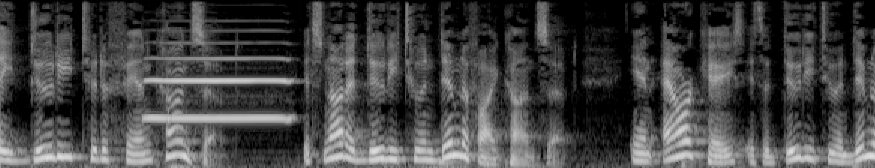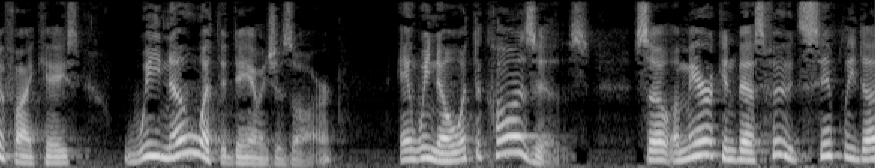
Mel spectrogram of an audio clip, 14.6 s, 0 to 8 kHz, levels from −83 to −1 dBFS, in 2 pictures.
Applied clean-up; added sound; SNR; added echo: none; Wind instrument, woodwind instrument; 0 dB; none.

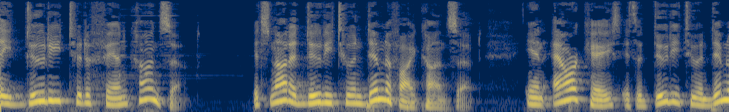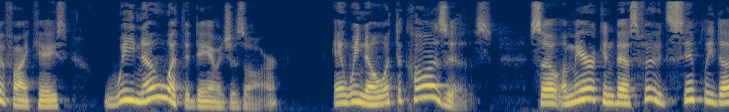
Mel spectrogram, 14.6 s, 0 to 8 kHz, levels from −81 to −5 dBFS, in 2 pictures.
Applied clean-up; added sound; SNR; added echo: neural mask model DeepFilterNet 3.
